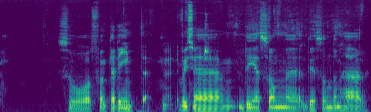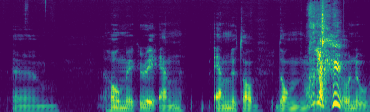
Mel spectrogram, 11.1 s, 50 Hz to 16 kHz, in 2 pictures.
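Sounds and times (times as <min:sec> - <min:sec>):
speech: 0:00.9 - 0:06.5, 0:07.1 - 0:11.1
person sneezing: 0:10.2 - 0:10.8.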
